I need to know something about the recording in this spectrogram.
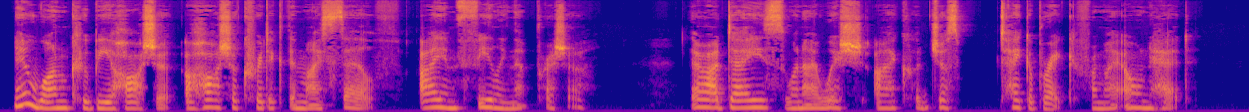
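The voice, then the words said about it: Attempted British accent, possibly Australian-sounding. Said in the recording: “I wish I could actually do this in her accent, British accent... Maybe that sounded Australian.”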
